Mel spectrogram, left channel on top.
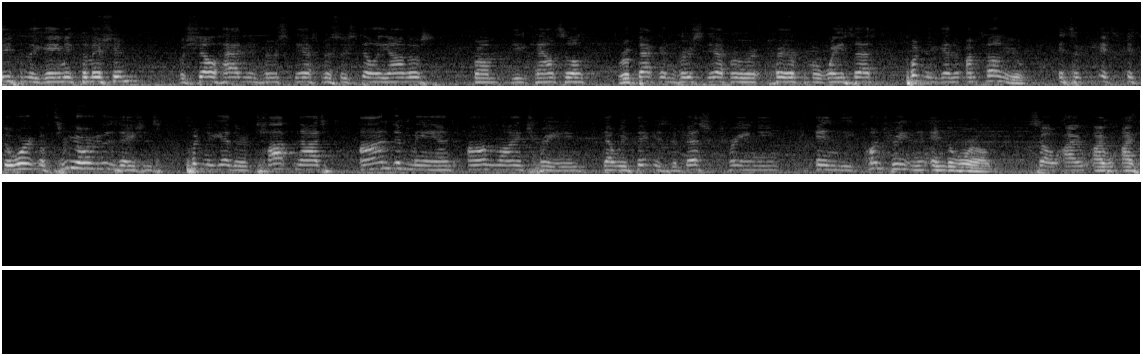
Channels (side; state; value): right; silent; digital silence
